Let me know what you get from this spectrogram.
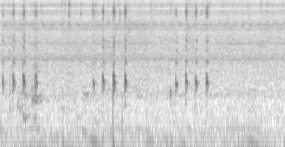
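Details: A small toad out after rain, hunting ants around a home and garden, gives quick bursts of short, clucking notes, three or four at a time, repeated every second or so.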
